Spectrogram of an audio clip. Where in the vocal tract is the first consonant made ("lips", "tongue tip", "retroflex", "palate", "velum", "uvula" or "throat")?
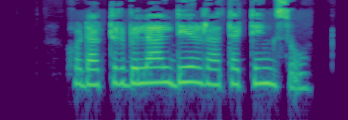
velum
